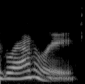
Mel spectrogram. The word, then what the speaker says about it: Granary: He's actually in the Granary, right? Oh, okay. And it's pronounced Granary. I've always seen it online and been going Granary.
